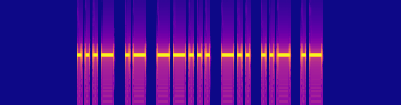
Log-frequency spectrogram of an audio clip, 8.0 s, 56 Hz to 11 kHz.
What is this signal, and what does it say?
Morse code, heard as a keyed tone, about 15 wpm, 700 Hz. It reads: VA7DUA
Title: DXCC-100 Call Signs - 6 Characters - Repeated 2x - 15wpm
